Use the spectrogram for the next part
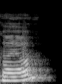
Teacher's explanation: अल्प प्राण का मतलब जिसको बोलने पर कम हवा निकलती हो गले से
